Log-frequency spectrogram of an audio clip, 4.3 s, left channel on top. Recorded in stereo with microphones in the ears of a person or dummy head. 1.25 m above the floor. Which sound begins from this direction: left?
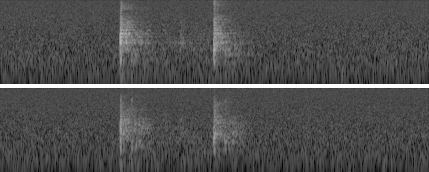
A gunshot, at 1.2 s.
